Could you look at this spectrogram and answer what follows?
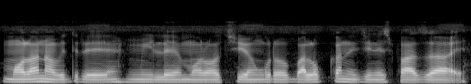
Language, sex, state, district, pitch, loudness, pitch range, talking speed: Chakma, male, Tripura, Unakoti, 110 Hz, -18 LUFS, 110-115 Hz, 140 wpm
